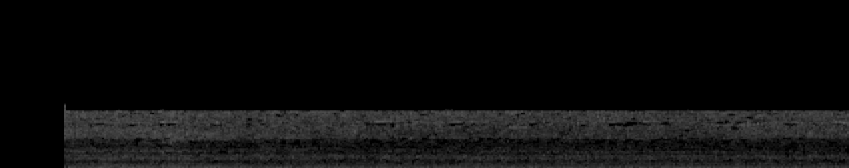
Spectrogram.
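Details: Steady, loud rushing airflow roar after a sudden start: an extraoral dental suction filtration unit running in a dental surgery.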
